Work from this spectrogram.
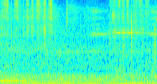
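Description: Pen or pencil scratching steadily on paper during a commerce maths lesson, a continuous close rubbing texture with no talk over it.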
